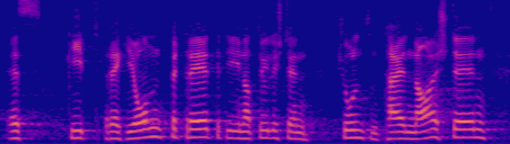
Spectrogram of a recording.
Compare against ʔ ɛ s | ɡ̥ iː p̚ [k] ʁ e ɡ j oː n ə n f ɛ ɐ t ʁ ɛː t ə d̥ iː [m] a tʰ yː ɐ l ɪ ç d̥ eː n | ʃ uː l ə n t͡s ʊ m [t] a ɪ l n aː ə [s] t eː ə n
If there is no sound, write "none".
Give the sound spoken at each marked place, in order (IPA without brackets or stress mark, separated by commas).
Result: t, n, tʰ, ʃ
